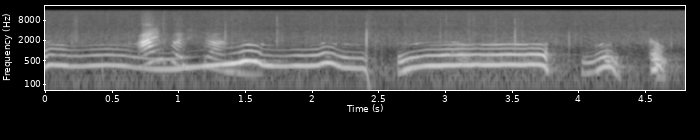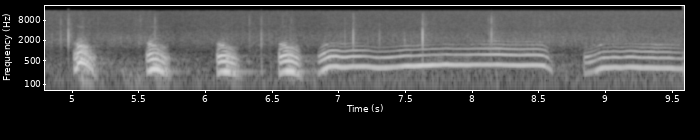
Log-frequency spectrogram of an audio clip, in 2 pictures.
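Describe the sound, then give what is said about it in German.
Several long, wavering howls from wolves and foxes rise and hold, broken in the middle by a quick run of sharp yips and barks, then more sustained howling; fairly loud, with no talking. “Wie wär's denn, wenn wir hier bei den Füchsen und Wölfen anfangen?”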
